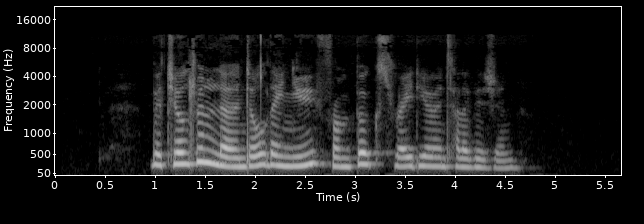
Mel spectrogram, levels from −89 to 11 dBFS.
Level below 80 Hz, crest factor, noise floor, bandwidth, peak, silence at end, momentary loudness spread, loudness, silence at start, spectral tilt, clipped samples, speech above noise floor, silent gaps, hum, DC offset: -72 dBFS; 16 dB; -79 dBFS; 11.5 kHz; -8 dBFS; 1.05 s; 14 LU; -22 LUFS; 0.95 s; -6 dB/octave; under 0.1%; 57 dB; none; none; under 0.1%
